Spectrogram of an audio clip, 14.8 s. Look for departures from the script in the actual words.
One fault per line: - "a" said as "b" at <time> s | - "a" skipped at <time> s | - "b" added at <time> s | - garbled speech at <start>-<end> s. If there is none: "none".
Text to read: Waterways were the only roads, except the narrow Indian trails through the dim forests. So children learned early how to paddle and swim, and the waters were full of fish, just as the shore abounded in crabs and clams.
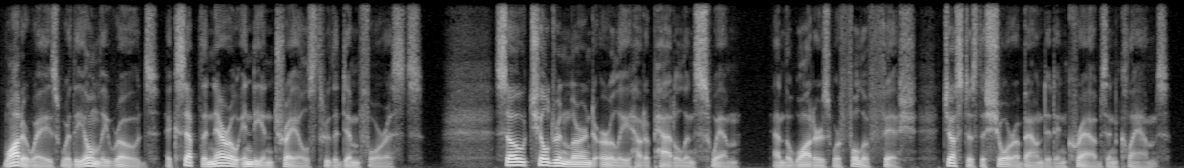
none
